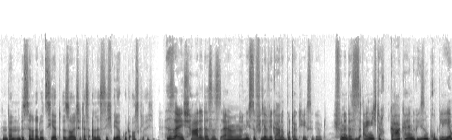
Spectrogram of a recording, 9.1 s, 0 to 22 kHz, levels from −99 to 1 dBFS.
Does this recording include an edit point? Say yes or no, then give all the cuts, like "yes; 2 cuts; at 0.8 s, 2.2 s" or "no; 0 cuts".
yes; 1 cut; at 3.2 s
